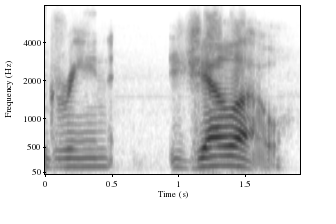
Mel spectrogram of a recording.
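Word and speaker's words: Green Jellÿ: But the band has always been Green Jello, because Y is pronounced an O.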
